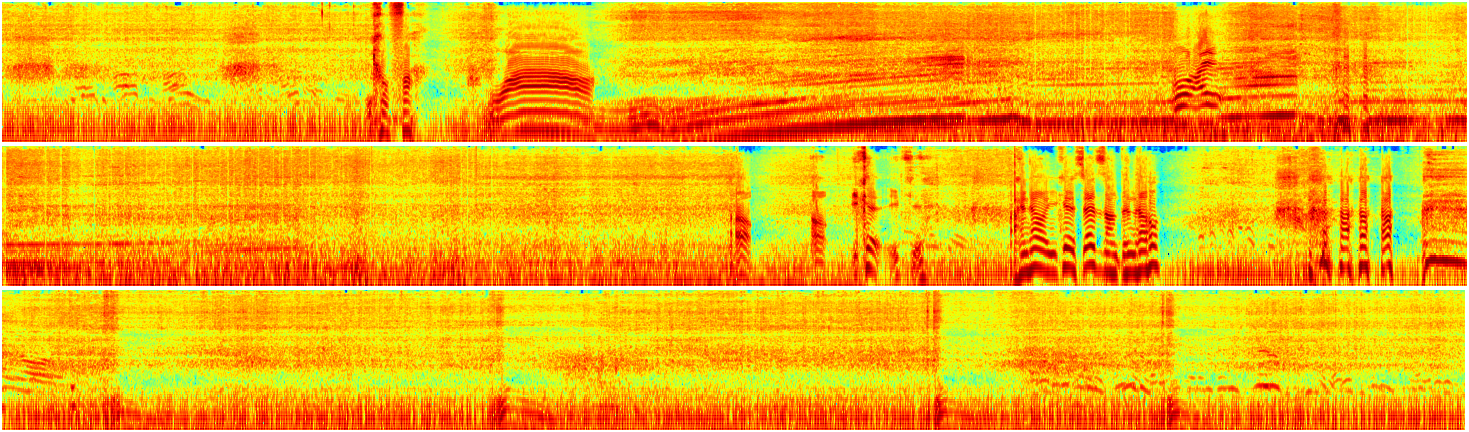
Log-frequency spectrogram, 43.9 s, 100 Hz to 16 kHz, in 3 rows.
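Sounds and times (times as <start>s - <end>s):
motorcycle engine: 0.0s - 43.9s
wind rush on microphone: 9.6s - 22.7s.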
